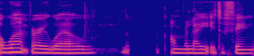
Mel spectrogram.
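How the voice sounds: A woman at a medium pitch with a slightly mellow tone and a dry, close sound with no echo.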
